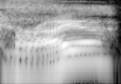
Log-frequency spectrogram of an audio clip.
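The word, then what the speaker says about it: Moriah: got Maria Maria Maria Mariah dude it's spelled m o r i a how do you announce that but it's Mariah mar mar Mariah Mariah where why is there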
